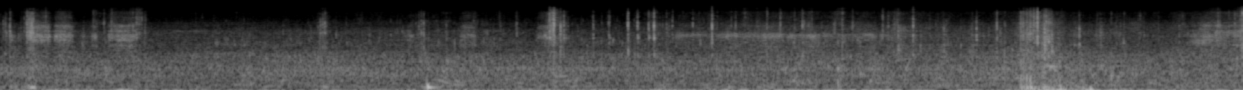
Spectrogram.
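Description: River water flowing steadily over a shallow run, with a few faint clicks and a brief louder rush about five seconds in.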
